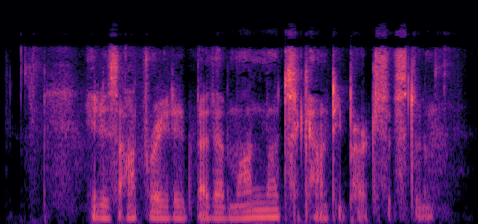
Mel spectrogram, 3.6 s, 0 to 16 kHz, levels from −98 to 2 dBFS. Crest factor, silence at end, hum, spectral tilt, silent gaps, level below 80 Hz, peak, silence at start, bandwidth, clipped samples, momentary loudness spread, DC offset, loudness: 26 dB; 0.25 s; none; -2 dB/octave; none; -62 dBFS; -10 dBFS; 0.2 s; 10.5 kHz; under 0.1%; 19 LU; under 0.1%; -32 LUFS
